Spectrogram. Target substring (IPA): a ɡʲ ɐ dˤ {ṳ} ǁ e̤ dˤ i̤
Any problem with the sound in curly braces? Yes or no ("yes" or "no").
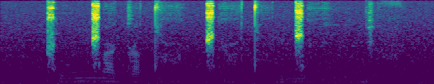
yes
